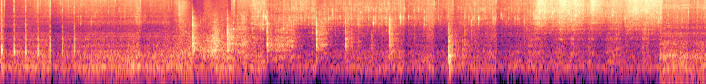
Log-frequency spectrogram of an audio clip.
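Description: Onions frying in a pan with mustard seed and asafoetida, a steady sizzle broken by irregular stirring scrapes and clinks, with a louder, brighter hiss near the end.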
